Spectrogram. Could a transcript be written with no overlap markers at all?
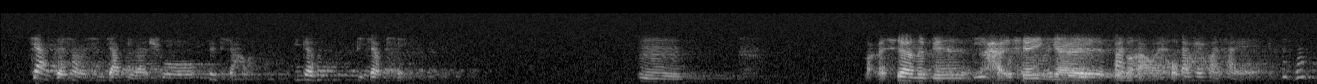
No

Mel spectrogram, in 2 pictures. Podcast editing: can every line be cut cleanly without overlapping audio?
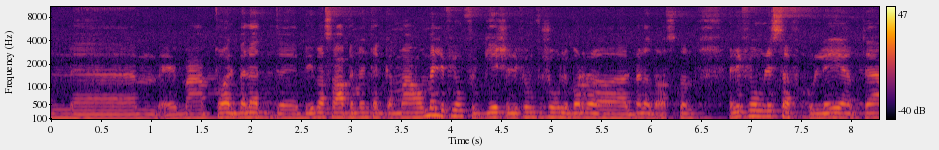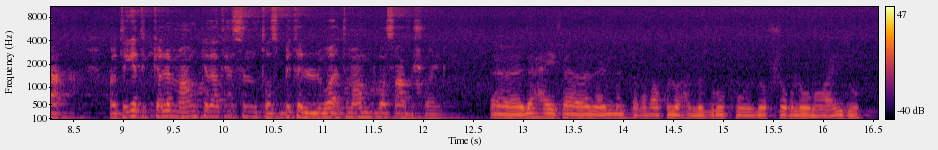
Yes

